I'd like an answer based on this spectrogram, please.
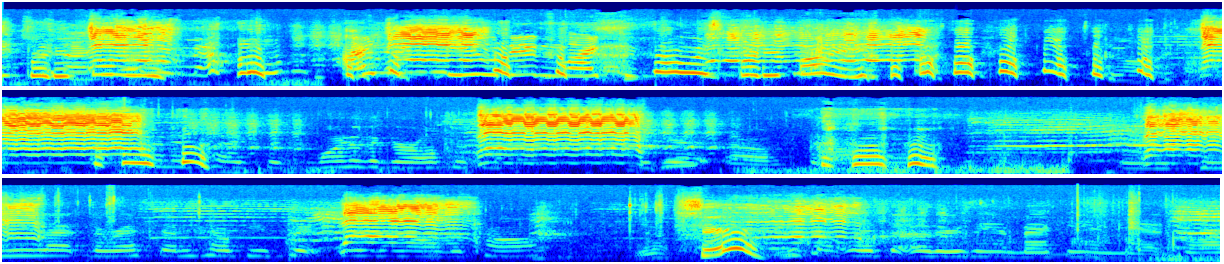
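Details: Noisy baby goat giving repeated trembling, nasal bleats in bursts across the recording, interleaved with people talking nearby.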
